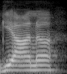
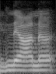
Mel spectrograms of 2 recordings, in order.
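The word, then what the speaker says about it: ज्ञान: shlokas we take Jnana, for others we take Gyana, for rest of them we take Jnana. That will be confusing. So we are going to stick to the Jnana, because we see the spelling of Jya is J-N-A. So for all of us, it is very easy to follow what is written over there. You know, it sounds correct. Otherwise, we are writing J-N-A and calling it Gyana.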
